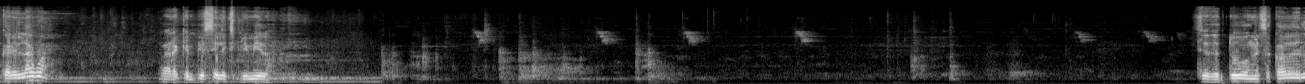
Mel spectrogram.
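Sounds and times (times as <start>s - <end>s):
small bird chirping: 4.7s - 5.0s, 5.9s - 7.1s, 8.0s - 8.3s, 10.2s - 11.9s.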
